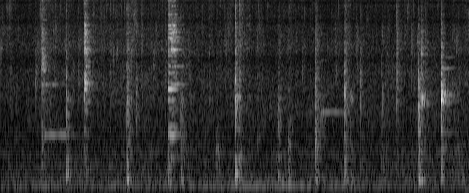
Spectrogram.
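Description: Onions fry and sizzle in a pan for stuffed brinjal, with a spoon stirring and scraping in repeated sharp strokes over a steady close crackle, alone without talk.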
